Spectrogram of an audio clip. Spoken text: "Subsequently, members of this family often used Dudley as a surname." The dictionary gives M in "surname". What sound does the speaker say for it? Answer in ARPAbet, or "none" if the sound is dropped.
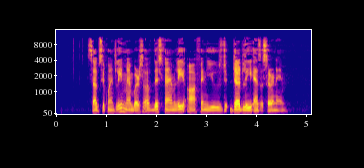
M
